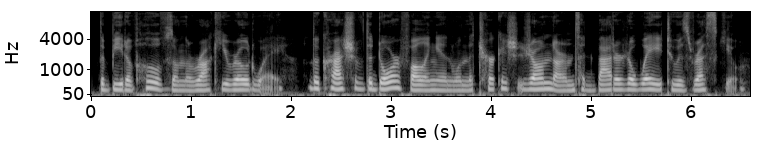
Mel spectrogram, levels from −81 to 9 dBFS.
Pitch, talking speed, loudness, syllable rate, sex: 180 Hz, 235 wpm, -19 LUFS, 5.7 syllables/s, female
